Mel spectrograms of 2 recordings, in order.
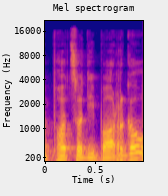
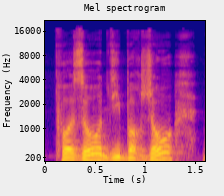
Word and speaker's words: Pozzo di Borgo: Der schreibt sich eigentlich wie ein italienischer Name Philippe Pozzo di Borgo oder so, aber er, aber er spricht sich Philippe Pozzo di Bourgeot, weil das nämlich ein französischer Unternehmer war,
